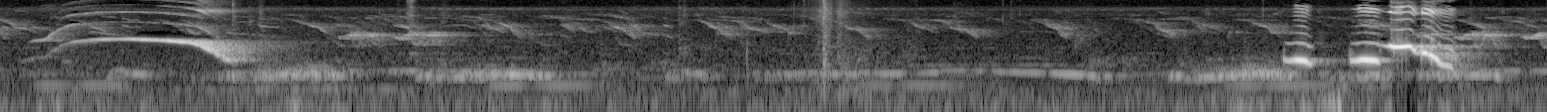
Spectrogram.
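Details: Black-naped oriole from Sumbawa gives a soft, fluty whistle that swoops up and falls away, then a louder burst of liquid notes near the end after a quiet gap.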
